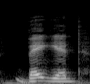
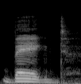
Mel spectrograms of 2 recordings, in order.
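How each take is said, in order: First: The ending is said as an extra syllable. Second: The ending is said as a plain d sound. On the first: The speaker calls it wrong. "no se pronuncia begged" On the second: The speaker calls it right. "sino begged"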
